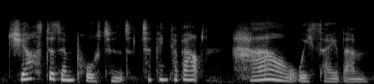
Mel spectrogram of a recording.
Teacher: I stress the word how because my main point here is the way that we're speaking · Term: sentence stress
